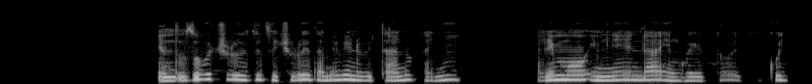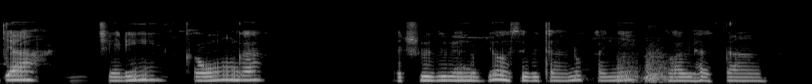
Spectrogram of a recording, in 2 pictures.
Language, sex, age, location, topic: Kinyarwanda, female, 18-24, Musanze, finance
